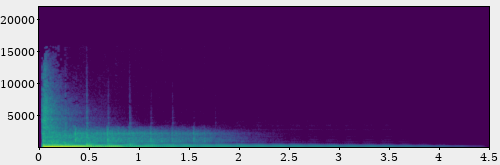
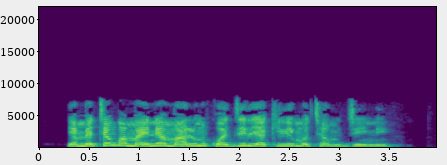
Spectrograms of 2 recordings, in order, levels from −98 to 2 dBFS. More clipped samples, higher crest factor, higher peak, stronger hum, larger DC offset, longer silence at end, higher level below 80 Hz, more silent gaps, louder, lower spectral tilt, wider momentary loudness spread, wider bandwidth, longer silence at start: neither; about the same, 18 dB vs 16 dB; about the same, -2 dBFS vs -2 dBFS; neither; neither; first, 3.35 s vs 0.45 s; first, -22 dBFS vs -64 dBFS; neither; second, -20 LUFS vs -16 LUFS; first, -8 dB/octave vs -3 dB/octave; first, 29 LU vs 9 LU; second, 6.6 kHz vs 8 kHz; second, 0.05 s vs 0.3 s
